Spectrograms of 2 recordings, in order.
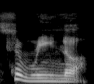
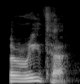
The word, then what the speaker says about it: Sarita: No, not Serena. Not Serena, the teenage witch. Sarita. That's Serena. Sarita. Sarita. Sarita. Yes. Now you've pronounced it correctly.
